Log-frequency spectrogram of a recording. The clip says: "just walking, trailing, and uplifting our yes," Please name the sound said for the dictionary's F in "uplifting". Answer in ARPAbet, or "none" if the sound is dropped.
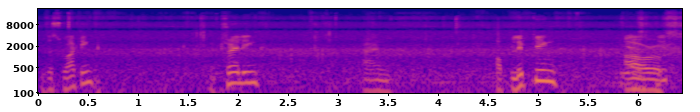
P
